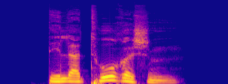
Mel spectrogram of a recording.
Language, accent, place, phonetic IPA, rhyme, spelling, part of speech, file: German, Germany, Berlin, [delaˈtoːʁɪʃm̩], -oːʁɪʃm̩, delatorischem, adjective, De-delatorischem.ogg
- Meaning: strong dative masculine/neuter singular of delatorisch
